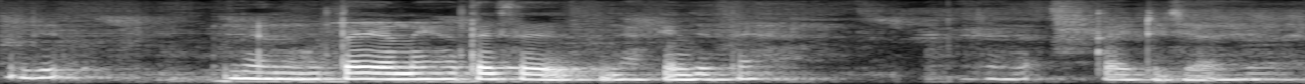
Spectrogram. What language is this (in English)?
Maithili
